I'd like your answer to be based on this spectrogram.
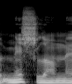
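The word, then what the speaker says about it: Mechoulam: But the father of modern medicine, modern cannabis, came out of Israel, and he's still Dr. Raphael Mishlam is the proper pronunciation.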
